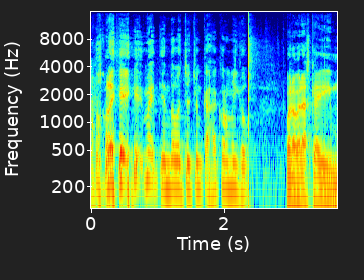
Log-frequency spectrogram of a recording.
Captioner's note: laughs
